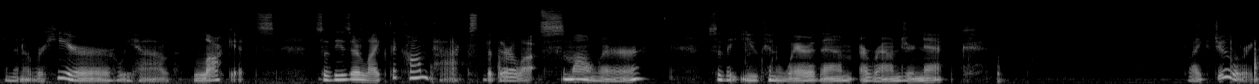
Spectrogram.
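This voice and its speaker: Hoarse woman with a gravelly voice. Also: lowish voice, slow, mellow. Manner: chatty, gushing, with little laughs. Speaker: toy collector channel host. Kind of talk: casual show-and-tell of a toy catalog.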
